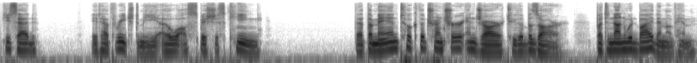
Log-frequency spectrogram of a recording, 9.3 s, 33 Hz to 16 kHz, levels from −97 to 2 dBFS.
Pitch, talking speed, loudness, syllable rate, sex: 110 Hz, 175 wpm, -19 LUFS, 4.6 syllables/s, male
